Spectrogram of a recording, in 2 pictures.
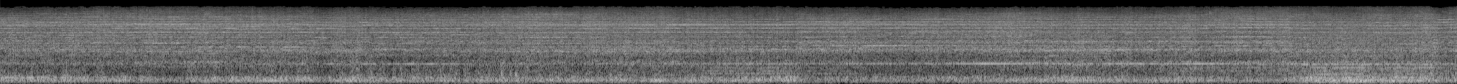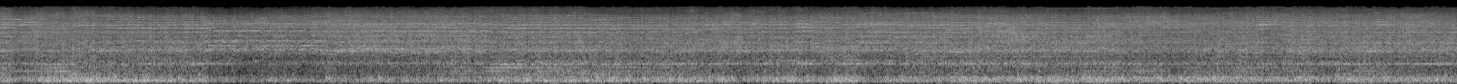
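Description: Freight cars of a Union Pacific manifest train rolling steadily past over the rails, a continuous rumble of wheels with steady high-pitched squealing tones held throughout.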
